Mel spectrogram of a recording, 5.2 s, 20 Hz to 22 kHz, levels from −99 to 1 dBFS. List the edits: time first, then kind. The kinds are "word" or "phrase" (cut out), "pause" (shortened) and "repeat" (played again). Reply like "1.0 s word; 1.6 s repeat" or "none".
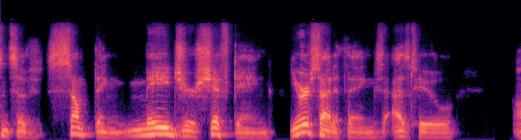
2.9 s word; 4.1 s word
